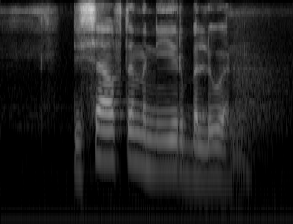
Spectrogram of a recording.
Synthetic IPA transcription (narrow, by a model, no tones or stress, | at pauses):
d̥isælˠfdəməniːrbəluən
